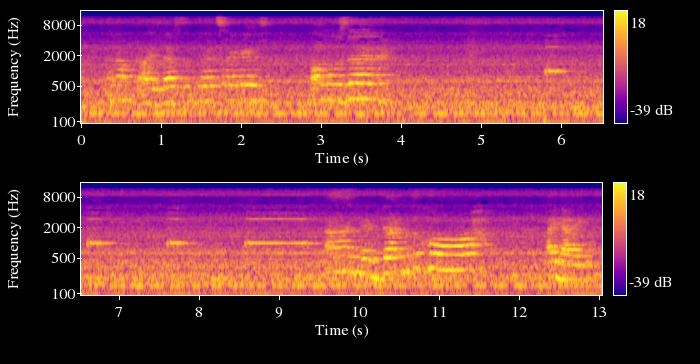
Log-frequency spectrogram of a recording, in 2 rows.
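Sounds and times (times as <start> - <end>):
steady low hum: 0.0 - 13.0
long timer beep: 5.8 - 7.0, 8.6 - 9.5.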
